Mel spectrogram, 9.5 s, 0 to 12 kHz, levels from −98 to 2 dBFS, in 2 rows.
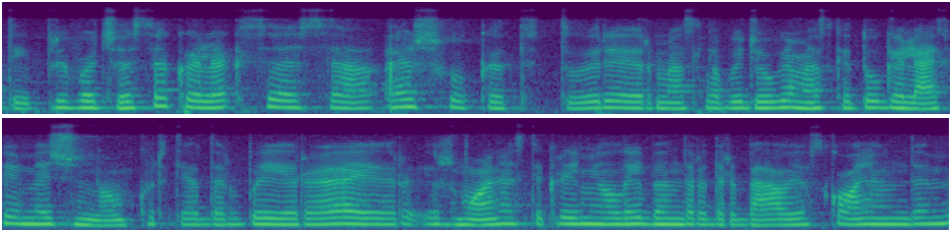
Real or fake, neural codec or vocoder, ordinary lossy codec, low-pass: real; none; Opus, 32 kbps; 7.2 kHz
